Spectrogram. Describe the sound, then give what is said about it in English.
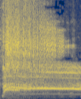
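A single loud, sustained human scream, piercing, holding steady for over a second with no other sounds around it. “Scream something.”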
